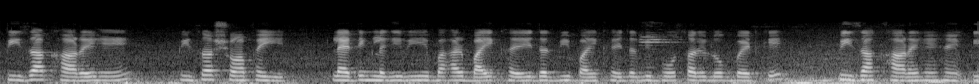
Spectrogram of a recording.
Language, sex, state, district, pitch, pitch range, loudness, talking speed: Hindi, female, Haryana, Rohtak, 185 Hz, 180-195 Hz, -16 LUFS, 190 wpm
